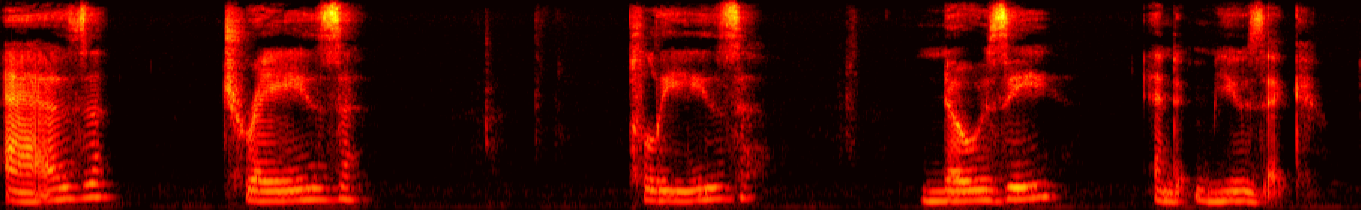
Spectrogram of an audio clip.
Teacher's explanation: when an s follows a vowel sound it will sound like a z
